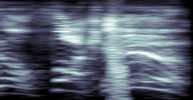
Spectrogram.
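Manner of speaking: raging barbarian battle yell, very high and loud. Voicing a raging character fleeing a collapsing building: raging shout. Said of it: "raging, running out the door".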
